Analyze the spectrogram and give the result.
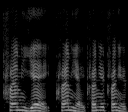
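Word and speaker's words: première: have to add that accent so then it's pronounced premier so premiere premiere premiere premiere premiere okay now that is our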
